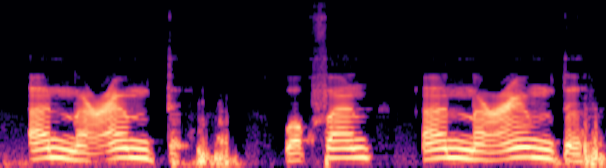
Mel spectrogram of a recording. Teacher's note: تا کی زبر کو ظاہر نہیں کریں گے جب ہم رکیں گے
